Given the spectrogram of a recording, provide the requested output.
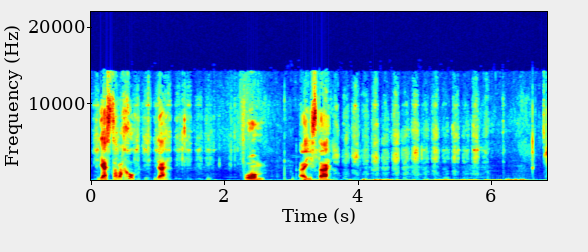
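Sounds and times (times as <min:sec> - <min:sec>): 
hand saw cutting through a pine tree trunk: 0:00.0 - 0:02.0, 0:03.3 - 0:06.0
speech: 0:00.1 - 0:03.8.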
